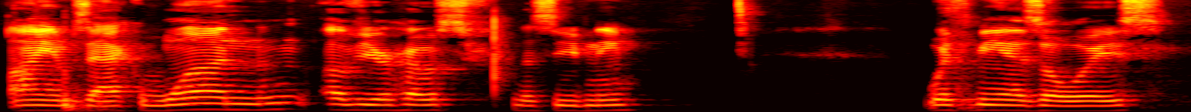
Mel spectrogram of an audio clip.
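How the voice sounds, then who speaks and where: A man hosting a comedy podcast, talking in a deadpan, rambling, playful way. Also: mid-range voice, takes it slowly, a little hiss or hum. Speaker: podcast host.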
